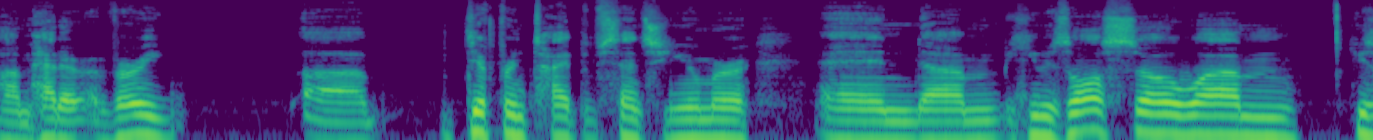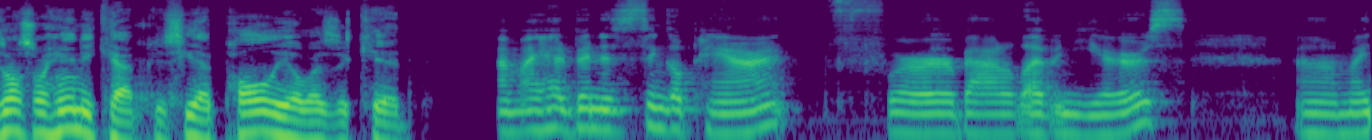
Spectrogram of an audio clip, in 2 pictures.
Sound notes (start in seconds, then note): none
